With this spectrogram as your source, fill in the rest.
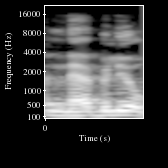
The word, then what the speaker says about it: Neblio: तो ये NEBL token है, इसको एक तरह से नेबलियो बोलते हैं, NEBLIO इसकी स्पेलिंग है, नेबलियो। इसको शॉर्ट में इन्होंने जो लिखा हुआ हो NEBL लिखा है।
